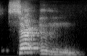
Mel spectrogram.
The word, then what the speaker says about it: certain: بصوا يا شباب التي اللي في النص دي مش هننطقها تي خالص, هننطقها همزه زي بتاعت الالف, فهتقول ايه؟ سر ان. او بص كان انا بقول سر ان. سرتن.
